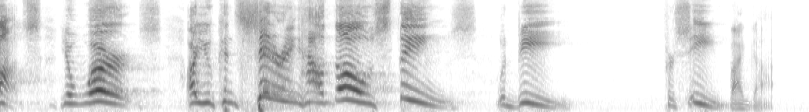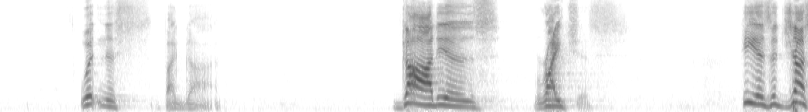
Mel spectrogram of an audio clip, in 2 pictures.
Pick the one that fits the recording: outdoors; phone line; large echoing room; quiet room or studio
large echoing room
